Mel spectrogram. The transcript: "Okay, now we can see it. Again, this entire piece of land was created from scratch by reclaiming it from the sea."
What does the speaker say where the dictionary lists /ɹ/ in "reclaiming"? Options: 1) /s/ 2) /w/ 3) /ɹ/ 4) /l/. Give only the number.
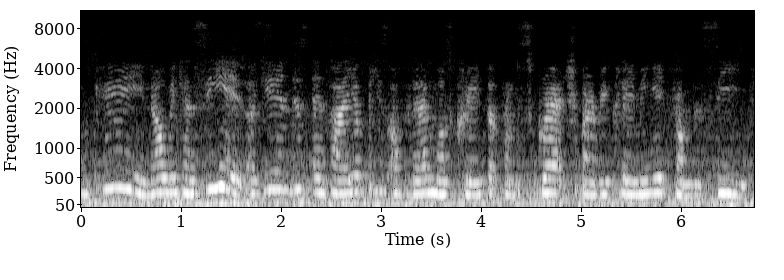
3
